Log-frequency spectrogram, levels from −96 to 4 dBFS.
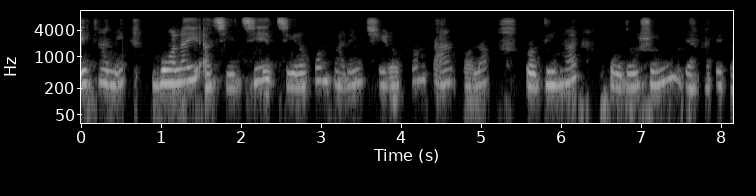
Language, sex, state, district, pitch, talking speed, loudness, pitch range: Bengali, female, West Bengal, Jalpaiguri, 240 Hz, 105 wpm, -41 LUFS, 215-270 Hz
